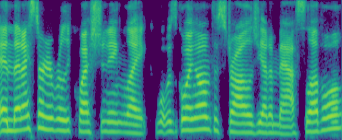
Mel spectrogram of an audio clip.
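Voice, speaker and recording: Speaking at a fairly quick pace with an American accent, a woman uses an ordinary speaking voice of medium pitch and ordinary pitch variation, captured dry and close with no echo. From Michigan. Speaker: podcast host. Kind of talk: casual chat.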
